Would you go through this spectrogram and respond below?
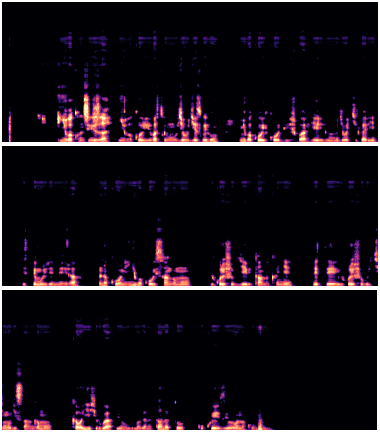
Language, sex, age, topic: Kinyarwanda, male, 18-24, finance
